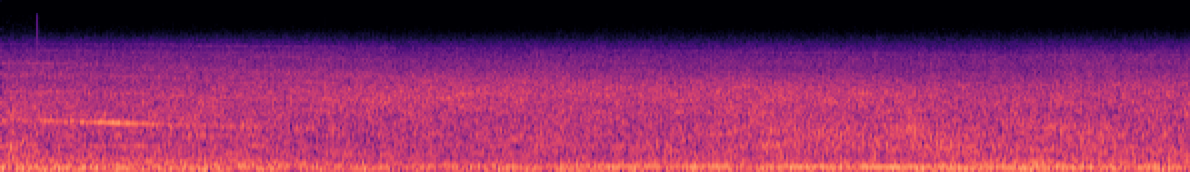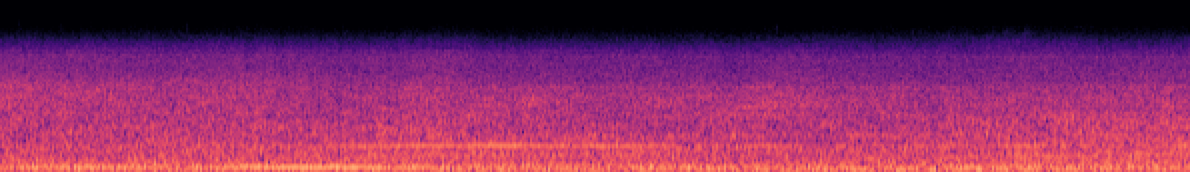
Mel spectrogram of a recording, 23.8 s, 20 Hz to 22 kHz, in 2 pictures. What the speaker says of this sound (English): this Delta A321 heading to Atlanta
